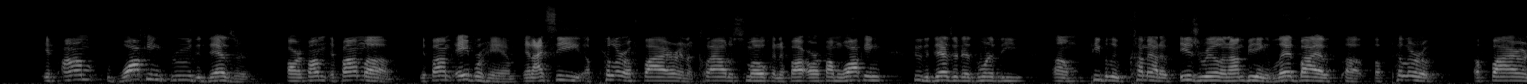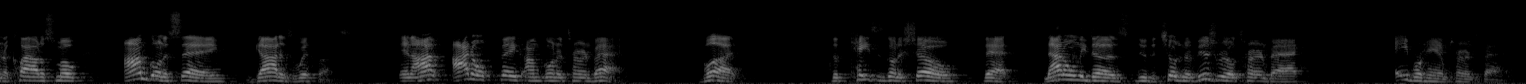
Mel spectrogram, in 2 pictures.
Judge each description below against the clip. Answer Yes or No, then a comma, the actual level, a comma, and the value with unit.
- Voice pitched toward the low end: No, medium, 170 Hz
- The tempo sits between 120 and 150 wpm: No, fast, 205 wpm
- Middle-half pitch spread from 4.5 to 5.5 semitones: No, average, 3.7 semitones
